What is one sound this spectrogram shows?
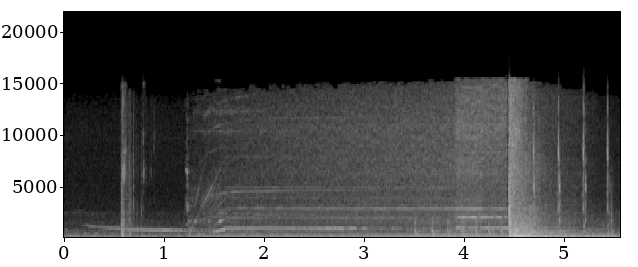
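A handheld device whirs, rising in pitch as it charges.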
